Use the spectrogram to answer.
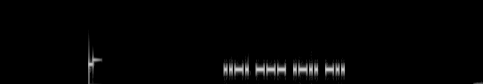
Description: Morse code, heard as a keyed tone, about 47 wpm, 700 Hz. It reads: FOLD
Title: Four Letter Words - 45wpm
